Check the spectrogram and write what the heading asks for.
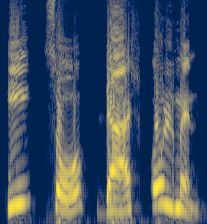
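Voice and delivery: very slow, word by word; slow dictation. Shown as a demonstration. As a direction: read it out slowly for the class to copy. Reading a fill-in sentence aloud. (धीमी, शब्द-दर-शब्द पढ़ाई)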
